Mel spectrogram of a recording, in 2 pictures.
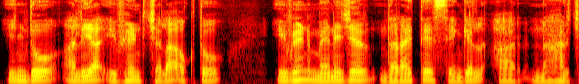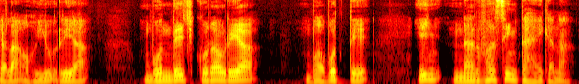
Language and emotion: Santali, fearful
